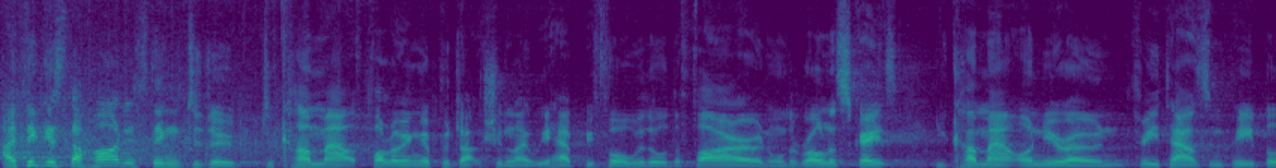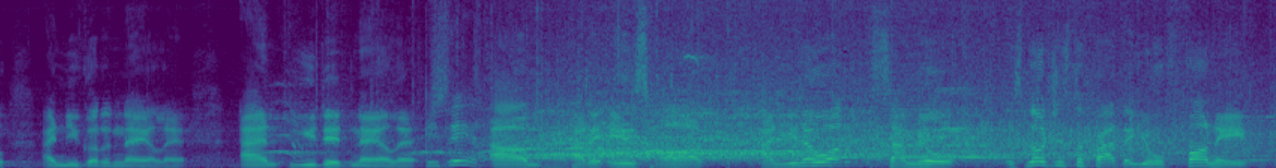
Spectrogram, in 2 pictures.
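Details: Adult man; normal speech.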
